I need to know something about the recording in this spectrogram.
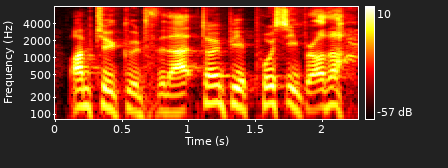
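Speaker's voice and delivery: mocking, put-on tough-guy, macho voice. Quoting an aggressive macho man type: imitating a macho man. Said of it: "the macho man".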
